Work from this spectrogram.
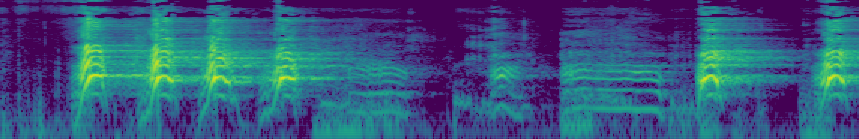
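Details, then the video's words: Miniature Australian Shepherd, a male, barking very frequently: four sharp, loud barks in quick succession, a pause with softer whining and talking-like vocal sounds, then two more sharp barks. "Loudest Barking Dog and Most Frequent World Record"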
